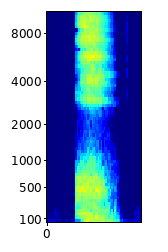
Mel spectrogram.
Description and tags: Exclamation of "Ohhh!" in sort of disagreeing way.
sfx, disagree, gamesound, effects, sound-design, sounddesign, short, vocal, strange, man, cartoony, foley, shout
